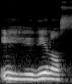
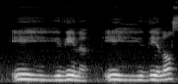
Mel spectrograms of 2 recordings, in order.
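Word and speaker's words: اهدنا: Sedangkan makhraj huruf H itu adalah dari tenggorokan.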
